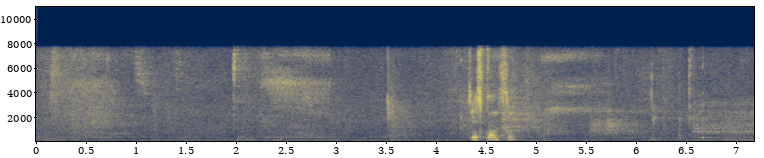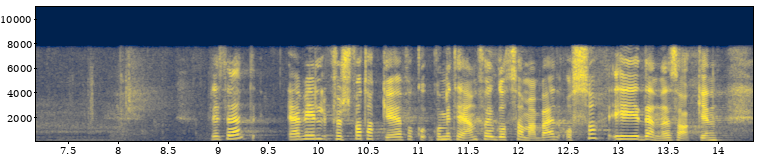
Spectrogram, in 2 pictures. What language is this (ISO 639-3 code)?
nor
